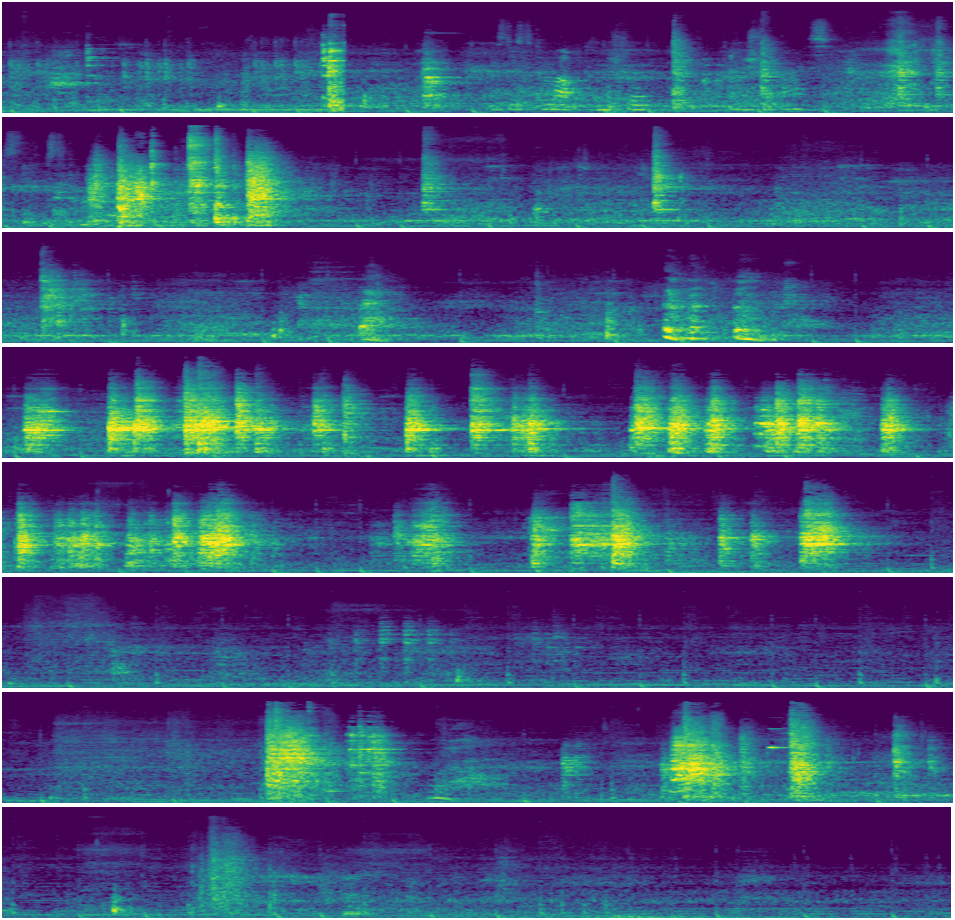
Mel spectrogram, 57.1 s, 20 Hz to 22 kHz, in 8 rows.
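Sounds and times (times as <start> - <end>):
background music: 0.0 - 57.0.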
